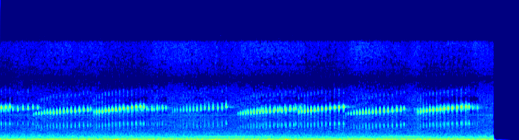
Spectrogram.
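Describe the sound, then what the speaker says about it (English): A frog trills in repeated rising bursts, each lasting about a second, over a steady low background of other croaking frogs, loud and continuous. "This is a really, really common frog, especially in the prairie and parkland region."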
